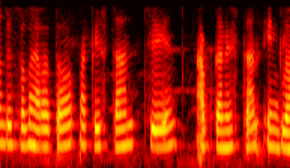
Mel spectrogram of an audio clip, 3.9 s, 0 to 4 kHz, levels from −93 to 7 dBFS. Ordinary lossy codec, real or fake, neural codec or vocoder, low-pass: none; fake; codec, 16 kHz, 4 kbps, X-Codec, HuBERT features, trained on balanced general audio; 3.6 kHz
